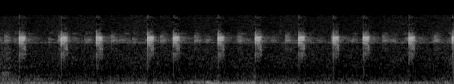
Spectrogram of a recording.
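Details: A small male frog from the Nepal Himalaya, recorded in the 1970s, sings from bushes in undergrowth near and above torrents: short, high-pitched chirps several times a second at an uneven pace. At the end its call changes, agitated by another male singing nearby.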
